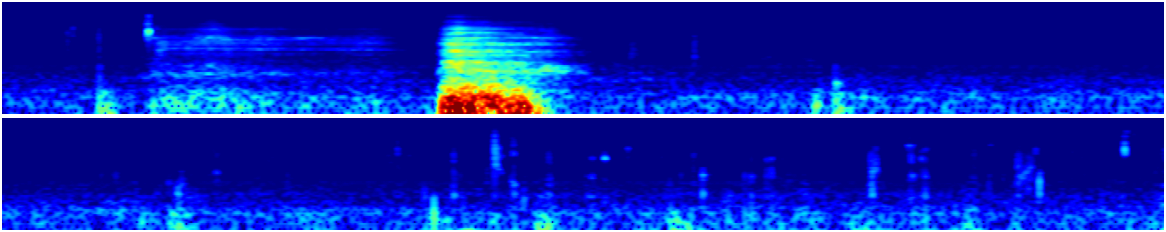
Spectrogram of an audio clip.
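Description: A bite is taken from a slice of peach pie, with a loud breathy burst early on followed by long stretches of faint, scattered chewing and mouth clicks.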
